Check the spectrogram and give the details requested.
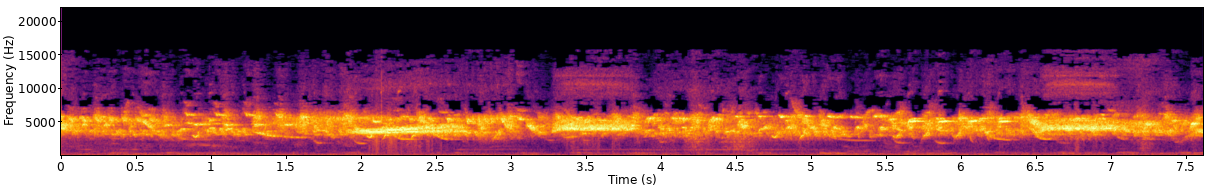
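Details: First-year (novella) European goldfinch singing during a singing competition in 2018 or 2019, an unbroken, rapid, jangling twitter of high liquid notes and trills with a faint low hum beneath.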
